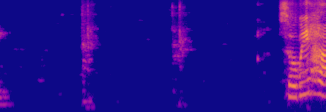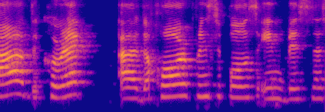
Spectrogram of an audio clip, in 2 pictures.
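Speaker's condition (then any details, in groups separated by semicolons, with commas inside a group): No condition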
